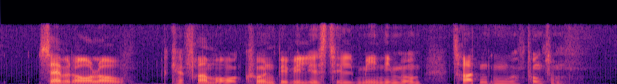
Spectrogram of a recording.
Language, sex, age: Danish, male, 31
